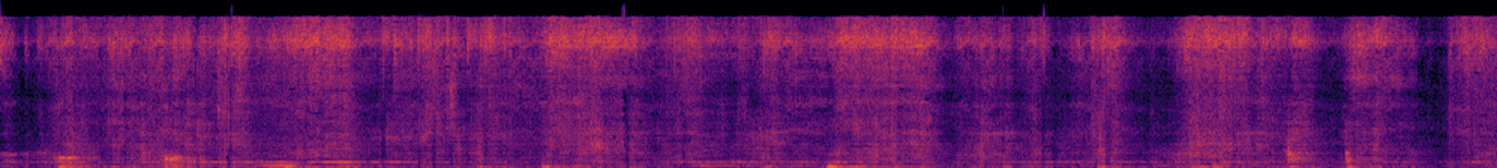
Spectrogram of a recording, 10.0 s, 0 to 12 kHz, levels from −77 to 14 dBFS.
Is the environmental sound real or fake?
fake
